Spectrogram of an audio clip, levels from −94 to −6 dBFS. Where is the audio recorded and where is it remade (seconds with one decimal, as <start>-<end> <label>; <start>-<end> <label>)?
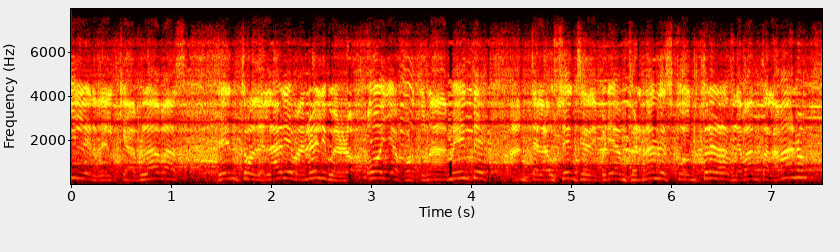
0.0-1.0 recorded; 1.0-2.2 remade; 2.2-6.5 recorded; 6.5-7.1 remade; 7.1-7.5 recorded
